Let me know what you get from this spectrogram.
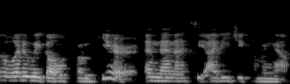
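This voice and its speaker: Speaking at a fairly quick pace, a woman has a fairly low pitch and a Cantonese accent. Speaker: forest therapy presenter. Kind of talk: webinar Q&A.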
